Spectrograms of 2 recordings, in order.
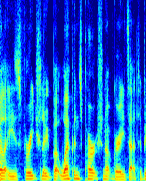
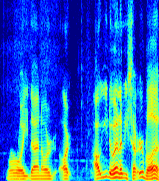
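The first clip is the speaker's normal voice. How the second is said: loud, bantering, put-on West Country vampire accent; 6 dB louder than usual. Playing a vampire while joking about the game Vampire, put-on West Country accent. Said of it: "my West Country accent".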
